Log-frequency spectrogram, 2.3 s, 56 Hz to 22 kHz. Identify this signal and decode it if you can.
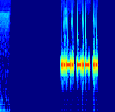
Morse code, heard as a keyed tone, about 46 wpm, 700 Hz. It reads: FKI
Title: USA Call Sign Postfixes - 3 Letters 45wpm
